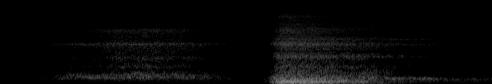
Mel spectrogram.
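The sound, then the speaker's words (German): Slow, deep breathing during a guided meditation: a long, soft breath in, a short pause, then a stronger, rushing breath out that gradually fades. Both breaths are quiet and airy, with no talk over them. “Atme ein und aus.”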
